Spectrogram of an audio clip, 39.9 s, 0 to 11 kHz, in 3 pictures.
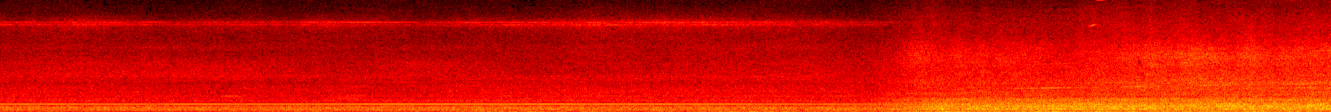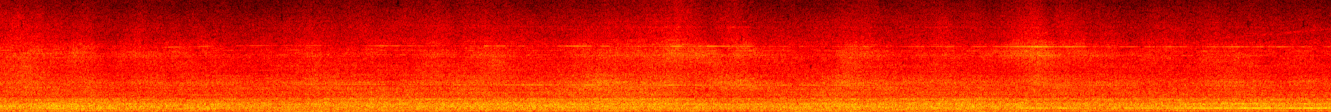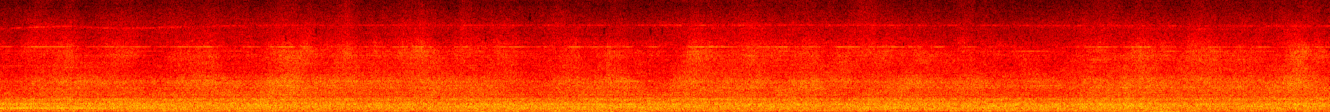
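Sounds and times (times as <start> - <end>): jet engines running: 0.0 - 39.9.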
